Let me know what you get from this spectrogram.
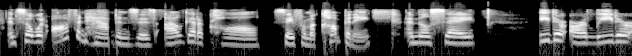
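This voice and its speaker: A middle-aged woman from Brooklyn with a General American accent, talking as an executive speech coach in a podcast interview, crisp and articulate. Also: medium pitch, pushed and bright, dry recording. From Brooklyn, New York.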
